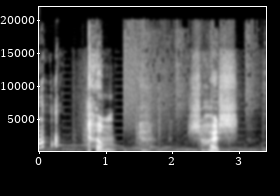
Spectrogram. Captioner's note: laughs; clears her throat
